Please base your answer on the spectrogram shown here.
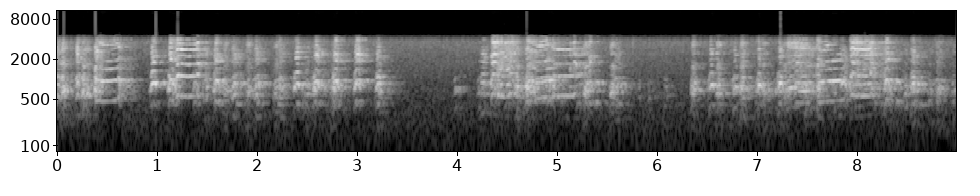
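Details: Chickens and roosters kept as a flock cluck and squawk in busy overlapping bursts, with brief quieter gaps between the bouts of chatter.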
